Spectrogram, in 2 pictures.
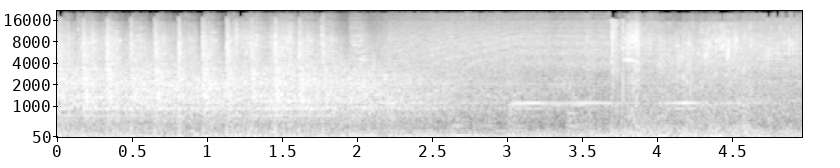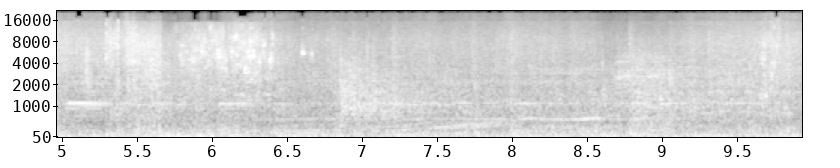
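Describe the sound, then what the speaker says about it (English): Deathbringer gun in Horizon Zero Dawn firing in dense, rapid automatic bursts with heavy booming impacts and mechanical clatter, loud and continuous throughout. "Deathbringer gun removed."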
